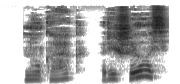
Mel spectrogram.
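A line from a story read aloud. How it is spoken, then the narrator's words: Whispered question. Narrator (Russian): шепотом спросила девушка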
